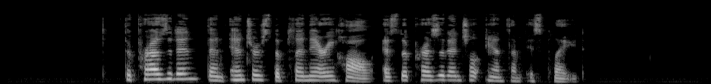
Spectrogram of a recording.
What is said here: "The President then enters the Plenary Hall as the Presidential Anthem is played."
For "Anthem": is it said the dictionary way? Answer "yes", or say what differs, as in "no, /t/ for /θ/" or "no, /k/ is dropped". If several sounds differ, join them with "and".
yes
